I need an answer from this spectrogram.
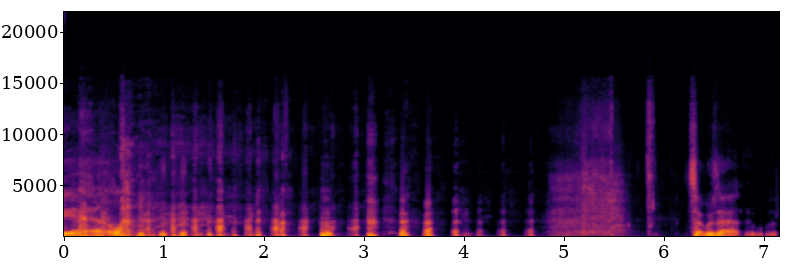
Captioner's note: laughter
